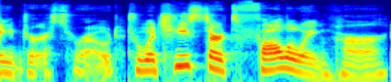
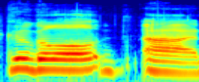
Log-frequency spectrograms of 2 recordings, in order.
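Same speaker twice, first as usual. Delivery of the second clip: ordinary talk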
